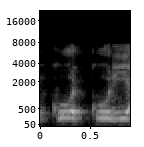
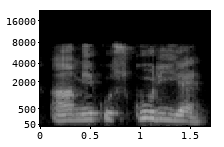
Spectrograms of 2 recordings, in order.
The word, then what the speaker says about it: amicus curiae: vocês virem né essa essa junção da letra a com a letra e esse ditongo né aí o a pronúncia era o som de e tá então não falem cury e cury ai curiae cure é né amicus curiae é é a pronúncia correta dessa expressão amigos amicus curiae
